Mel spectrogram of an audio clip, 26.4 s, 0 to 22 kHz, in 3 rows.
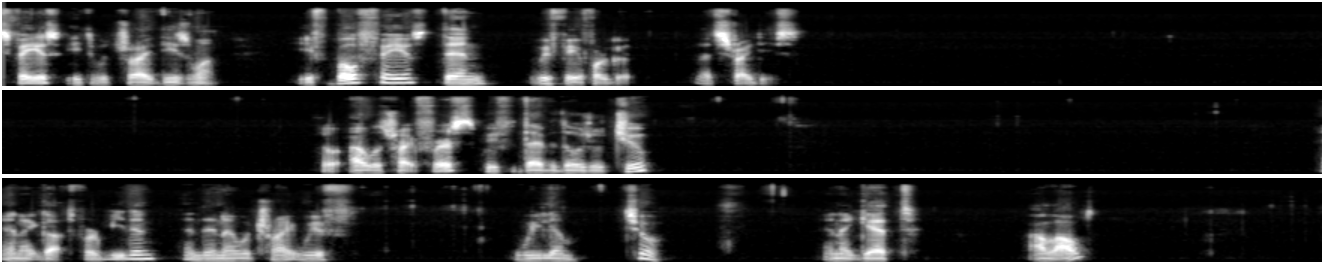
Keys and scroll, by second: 5.6 ctrl+d, 11.3 super+c, 13.4 super+c.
